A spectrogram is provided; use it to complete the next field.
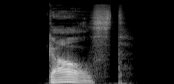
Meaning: second-person singular present of garen
- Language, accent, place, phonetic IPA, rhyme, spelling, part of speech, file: German, Germany, Berlin, [ɡaːɐ̯st], -aːɐ̯st, garst, verb, De-garst.ogg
